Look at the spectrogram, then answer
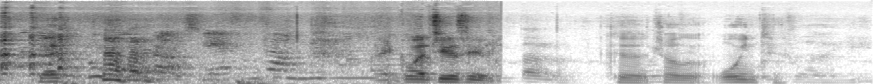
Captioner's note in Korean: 웃음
